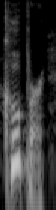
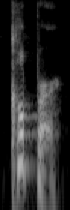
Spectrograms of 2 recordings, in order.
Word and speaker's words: Cooper: name wrong it's not Cooper it's Cooper it's it's the double O in his last name is pronounced like the double O in foot so we say foot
